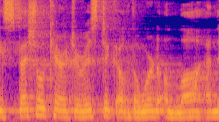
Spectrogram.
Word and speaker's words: Allah: characteristic of the word Allah, and there is no other lam like this in the Arabic language, we are actually required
